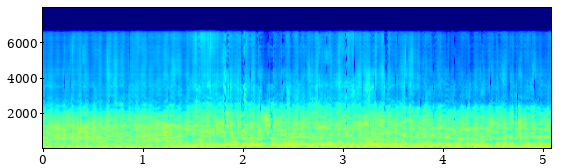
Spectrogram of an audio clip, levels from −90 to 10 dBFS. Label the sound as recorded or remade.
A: remade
